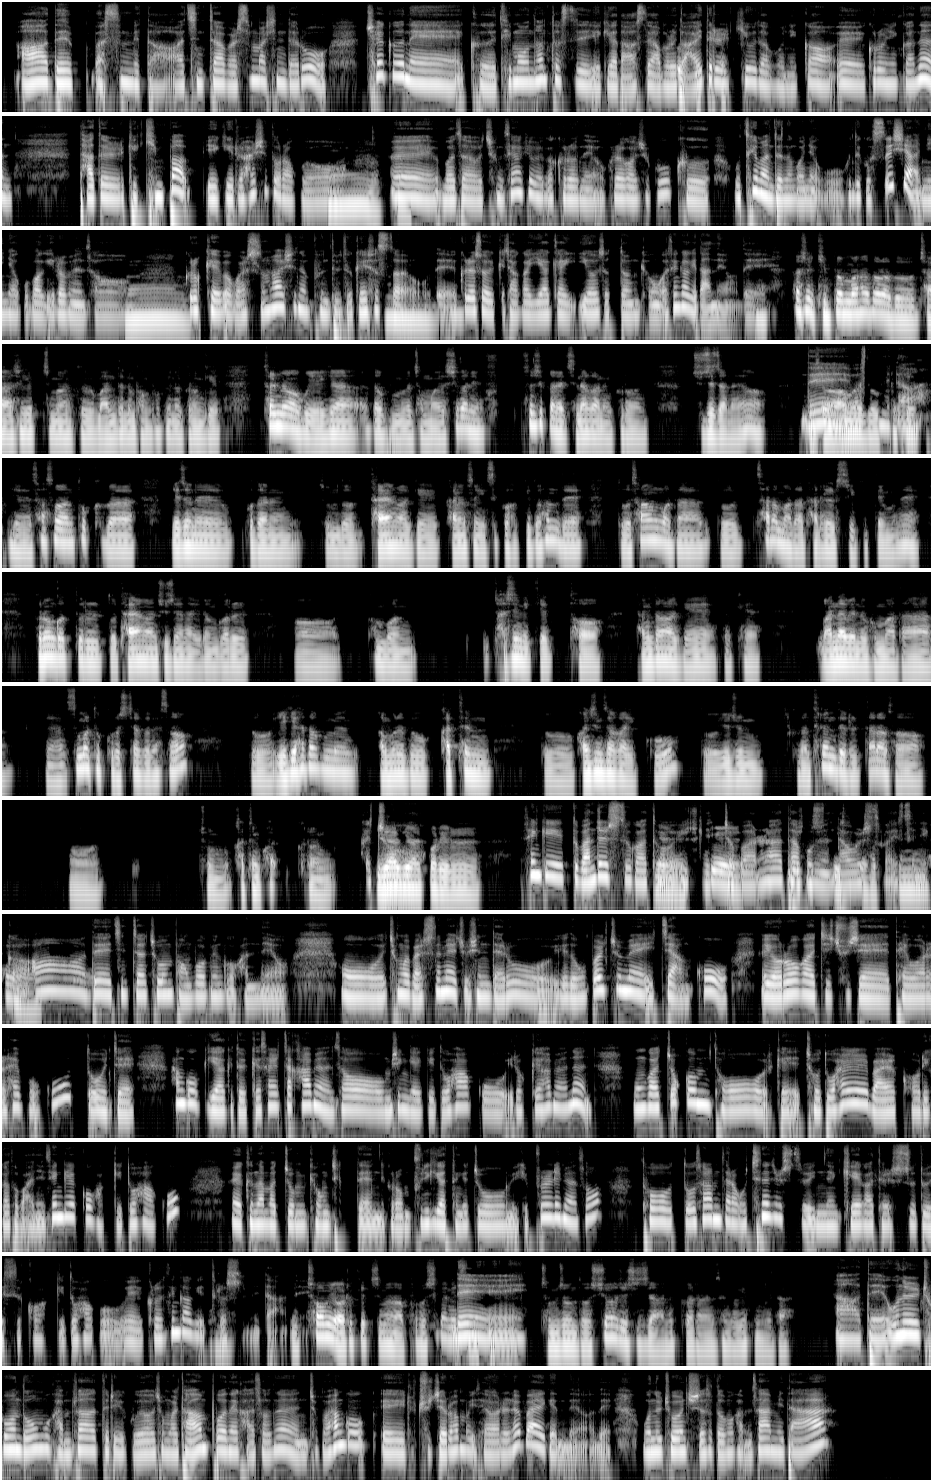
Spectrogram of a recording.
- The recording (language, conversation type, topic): Korean, advice, 파티에서 혼자라고 느껴 어색할 때는 어떻게 하면 좋을까요?
- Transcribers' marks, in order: tapping; other background noise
